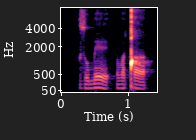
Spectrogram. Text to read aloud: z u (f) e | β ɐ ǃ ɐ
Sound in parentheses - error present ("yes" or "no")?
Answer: yes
